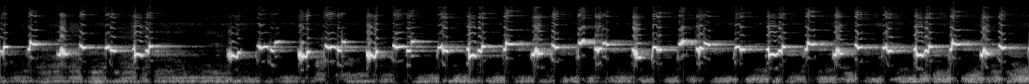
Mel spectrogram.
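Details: Persistent, loud 'ropel' singing from a yellow-vented bulbul. It opens with a few whistles, pauses briefly, then runs into a long fast series of sharp, bouncing whistled notes. A low murmur sounds in the background.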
